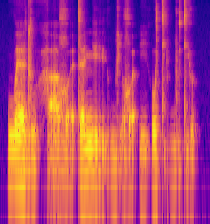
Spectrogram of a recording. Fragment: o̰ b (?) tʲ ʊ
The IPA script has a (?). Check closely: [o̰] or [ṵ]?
ṵ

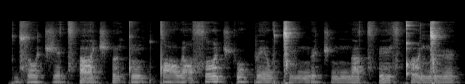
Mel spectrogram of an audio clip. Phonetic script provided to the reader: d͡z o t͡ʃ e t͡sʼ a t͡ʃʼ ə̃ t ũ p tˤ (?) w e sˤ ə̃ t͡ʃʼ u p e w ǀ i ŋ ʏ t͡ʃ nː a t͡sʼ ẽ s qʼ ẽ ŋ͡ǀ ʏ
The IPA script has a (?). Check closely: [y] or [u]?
u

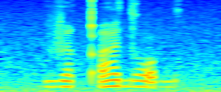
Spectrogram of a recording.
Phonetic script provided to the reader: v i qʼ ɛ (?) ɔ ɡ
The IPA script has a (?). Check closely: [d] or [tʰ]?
d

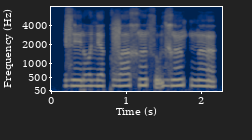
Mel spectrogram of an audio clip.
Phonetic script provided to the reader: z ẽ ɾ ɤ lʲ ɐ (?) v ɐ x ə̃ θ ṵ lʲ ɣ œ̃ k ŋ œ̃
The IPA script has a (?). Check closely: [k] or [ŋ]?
k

